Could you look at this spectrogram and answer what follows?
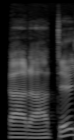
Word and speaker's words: caráter: Caráter já é uma paroxítona. Cará, a sílaba forte é orá, paroxítona terminada em R, então leva acento. Elogio é uma paroxítona terminada em O, não recebe acento.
